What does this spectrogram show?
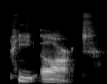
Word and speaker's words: Peart: Our speaker is Miss Allison Peart, P-E-A-R-T. That's the way I pronounce it.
